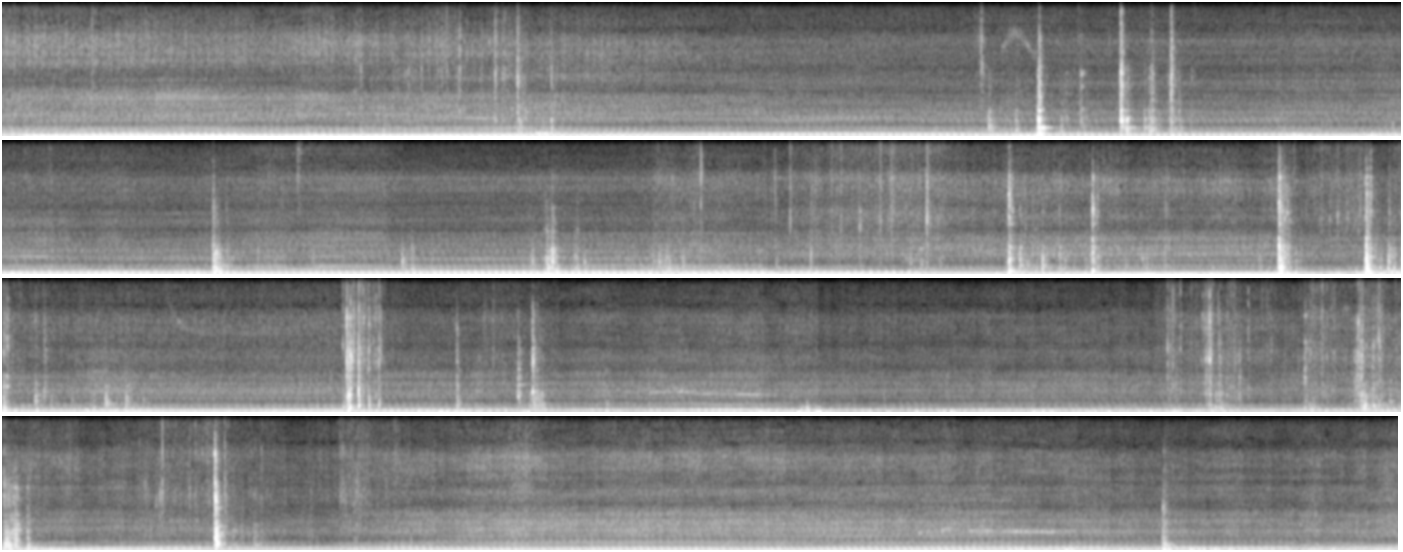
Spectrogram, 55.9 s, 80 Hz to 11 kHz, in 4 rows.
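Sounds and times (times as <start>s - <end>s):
engine idling: 0.0s - 55.9s.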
